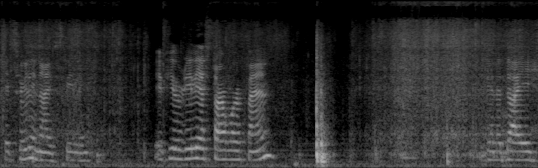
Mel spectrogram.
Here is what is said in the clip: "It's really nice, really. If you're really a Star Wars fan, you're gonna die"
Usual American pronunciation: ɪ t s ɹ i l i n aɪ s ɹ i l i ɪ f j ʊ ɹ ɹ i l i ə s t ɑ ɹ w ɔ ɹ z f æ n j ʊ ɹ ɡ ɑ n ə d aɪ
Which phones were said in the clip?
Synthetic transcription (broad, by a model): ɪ t s ɹ i l i n aɪ s ɹ i l i ɪ f j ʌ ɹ ɹ i l i ə s t ɑ ɹ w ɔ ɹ f æ n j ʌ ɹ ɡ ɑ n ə d aɪ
